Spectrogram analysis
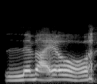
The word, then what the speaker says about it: Levaillant: in absolute horror, it is not Levaillant's, it's Levaillant.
